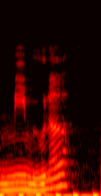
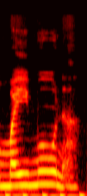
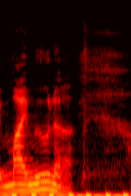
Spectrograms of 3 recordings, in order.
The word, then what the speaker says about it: Maimuna: pronouncing your name correctly is it me Muna no maimuna it's literally like Mai okay my Muna all right my Muna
